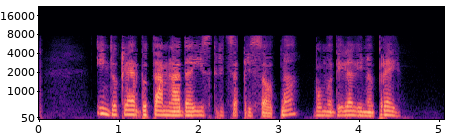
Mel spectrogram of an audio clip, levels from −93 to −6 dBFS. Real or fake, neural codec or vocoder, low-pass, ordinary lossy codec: fake; codec, 44.1 kHz, 2.6 kbps, DAC; 19.8 kHz; AAC, 24 kbps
